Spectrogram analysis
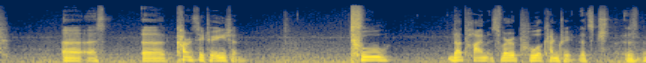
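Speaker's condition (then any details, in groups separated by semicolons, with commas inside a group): No condition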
